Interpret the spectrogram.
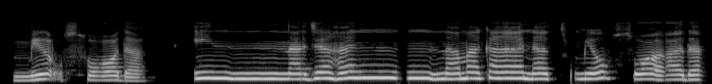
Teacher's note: جب را کے بعد را ساکن کے بعد موٹا حرف آ جائے صاد آ گیا تو ہم نے را کو مفخم ادا کرنا ہے. اس کو موٹا پڑھیں گے. · صاد حرف صاد میں سیٹی کی آواز وہ آنی چاہیے خصوصاً جب صاد مشدد حالت میں ہو تو اس کی سیٹی کو ہم کم نہیں کریں گے.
